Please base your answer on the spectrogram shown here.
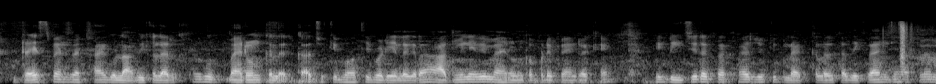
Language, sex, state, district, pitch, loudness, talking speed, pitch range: Hindi, male, Andhra Pradesh, Anantapur, 110 Hz, -19 LUFS, 230 wpm, 100-115 Hz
